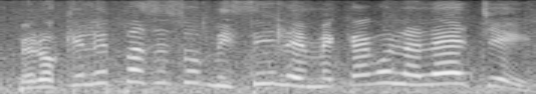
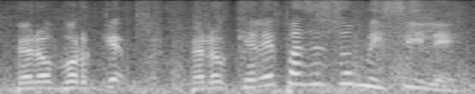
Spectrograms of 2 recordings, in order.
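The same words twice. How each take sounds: First: Much higher, louder furious outburst; outraged yell. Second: Higher, louder and fast complaint; exasperated shout. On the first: Gamer yelling in outrage at wasted missiles. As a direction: scream your disbelief at the missiles. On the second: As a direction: gamer shouting at his missiles in disbelief. Missiles misfire. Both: Real, not acted.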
